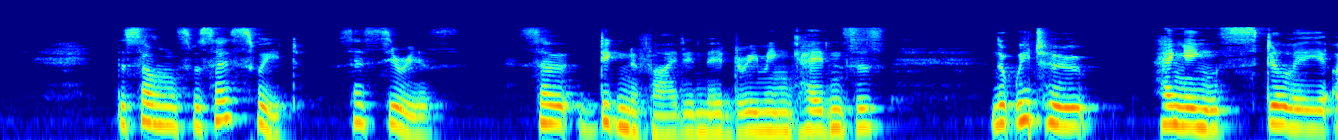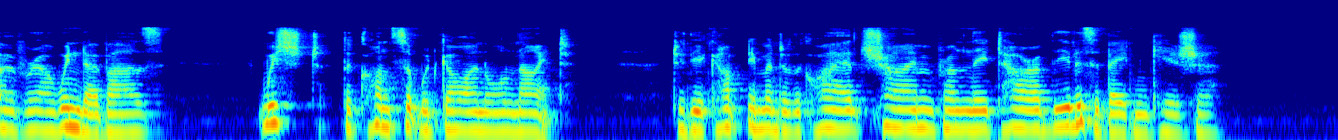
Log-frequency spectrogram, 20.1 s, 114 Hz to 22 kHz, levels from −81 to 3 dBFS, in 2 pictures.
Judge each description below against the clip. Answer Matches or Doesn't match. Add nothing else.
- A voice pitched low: Doesn't match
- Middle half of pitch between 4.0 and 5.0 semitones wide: Doesn't match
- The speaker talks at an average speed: Doesn't match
